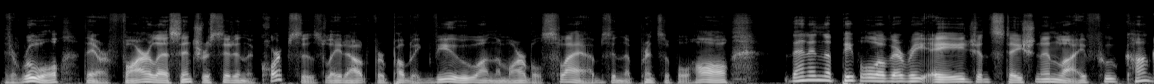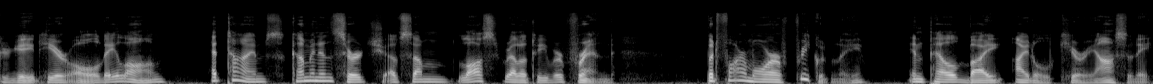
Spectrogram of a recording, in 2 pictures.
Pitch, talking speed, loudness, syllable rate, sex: 110 Hz, 155 wpm, -21 LUFS, 4.5 syllables/s, male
